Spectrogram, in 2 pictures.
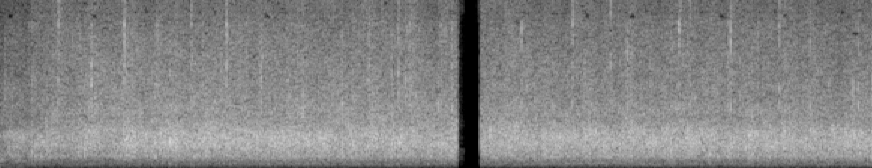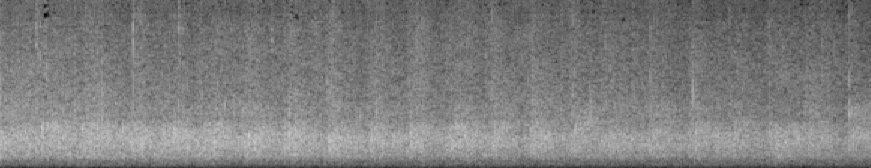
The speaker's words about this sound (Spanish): A esa madre, nuevamente expresémosle el cariño con un fuerte aplauso.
